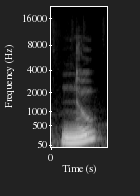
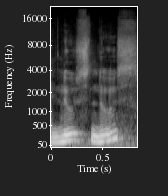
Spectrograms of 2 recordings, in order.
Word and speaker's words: nous: You don't want to say nous. Even if you do want to say it, don't say it. Nous, the S is silent.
